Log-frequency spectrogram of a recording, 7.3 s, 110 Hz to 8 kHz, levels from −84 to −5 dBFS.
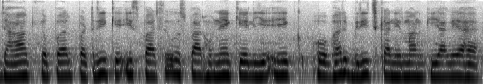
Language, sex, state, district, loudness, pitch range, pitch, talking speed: Hindi, male, Jharkhand, Deoghar, -12 LUFS, 160-175 Hz, 170 Hz, 165 wpm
